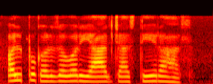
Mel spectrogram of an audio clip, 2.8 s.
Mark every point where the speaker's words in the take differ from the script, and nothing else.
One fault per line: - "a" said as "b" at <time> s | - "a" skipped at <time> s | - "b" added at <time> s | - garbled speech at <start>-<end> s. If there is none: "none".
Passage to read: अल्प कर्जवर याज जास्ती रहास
none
